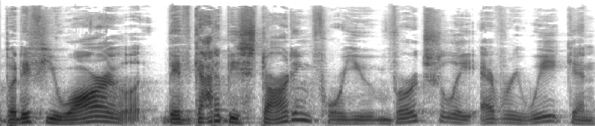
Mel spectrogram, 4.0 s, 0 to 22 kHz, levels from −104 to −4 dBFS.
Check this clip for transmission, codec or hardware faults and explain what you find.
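There's one fault, zipper noise, from 1.54 to 2.89 s in this speech. The level drops by roughly 10 dB, but instead of gliding down it moves in 3 dB jumps, about two a second, with nothing smoothing the transitions. Every jump is a sudden discontinuity in the waveform, so it clicks, and you hear a faint ticking riding on the voice for as long as the fade runs.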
